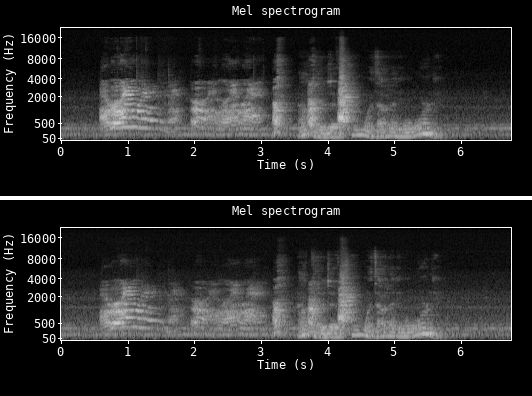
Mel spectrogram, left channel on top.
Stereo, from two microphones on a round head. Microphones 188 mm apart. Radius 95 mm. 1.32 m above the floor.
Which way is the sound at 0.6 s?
45° left (ahead or behind).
